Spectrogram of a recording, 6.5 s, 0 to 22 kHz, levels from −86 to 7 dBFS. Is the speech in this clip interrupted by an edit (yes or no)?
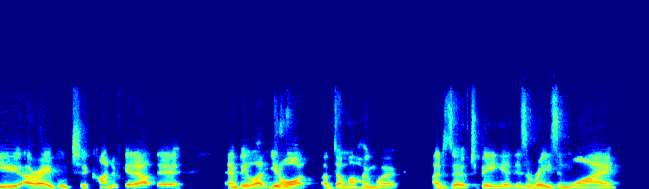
no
